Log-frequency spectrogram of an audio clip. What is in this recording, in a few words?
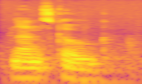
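"Nancekuke", Cornish; place-names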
